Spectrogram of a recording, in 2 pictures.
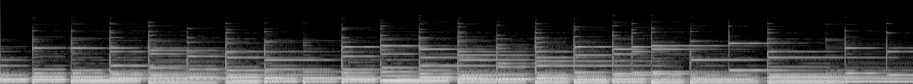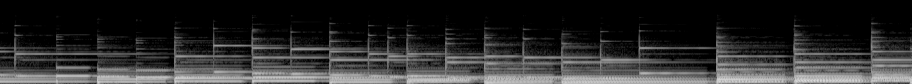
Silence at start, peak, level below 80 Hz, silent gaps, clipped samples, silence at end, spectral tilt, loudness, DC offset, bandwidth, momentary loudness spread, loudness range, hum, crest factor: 0 s; -2 dBFS; -28 dBFS; none; under 0.1%; 0 s; -9.5 dB/octave; -16 LUFS; under 0.1%; 7.4 kHz; 7 LU; 5 LU; none; 14 dB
